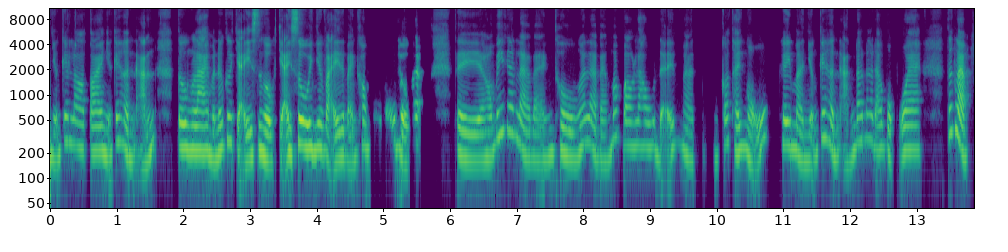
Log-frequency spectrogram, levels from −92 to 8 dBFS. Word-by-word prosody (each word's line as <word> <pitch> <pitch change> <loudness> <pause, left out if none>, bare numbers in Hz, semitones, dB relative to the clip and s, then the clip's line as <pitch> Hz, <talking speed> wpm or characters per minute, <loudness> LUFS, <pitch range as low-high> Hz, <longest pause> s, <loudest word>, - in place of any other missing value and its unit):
những 180 0 -3
cái 275 +5 0
lo 240 -4 -3
toan, 210 -1 0
những 185 +1 -3
cái 270 +3 -1
hình 195 -6 -1
ảnh 200 - -3 0.3
tương 230 -2 +4
lai 210 -1 +4
mà 180 - 0
nó 210 +3 +2
cứ 280 - +1
chạy 175 - +2
x 200 - -2
ngược 175 -5 +7
chạy - - +3
xuôi 230 +2 +9
như 225 +1 +2
vậy 185 -4 0
thì 185 - +2
bạn 175 +1 -5
không 225 +3 -4
có - - -31
ngủ - - -5
được - - +5
á, 270 0 0 0.6
thì 175 -3 +3
hổng 180 +2 -2
biết 350 +5 -1
á 355 -1 -1
là 235 - -2
bạn 180 +2 -6
thường 190 -3 +1
á 235 +4 -2
là 255 -7 -1
bạn 170 +2 -7
mất 315 +1 -7
bao 240 0 -1
lâu 235 -1 -5
để 195 +2 -3
mà, 185 -6 -6 0.3
ừ, 175 - -15
có 255 +1 -4
thể 200 -1 +1
ngủ, 230 - -2 0.2
khi 245 0 +5
mà 205 -6 -1
những 170 +4 -5
cái 310 - -1
hình 210 -8 -1
ảnh 195 0 -7
đó 270 +3 -3
nó 290 0 -7
đã 220 - -4
vụt 185 -5 -3
qua? 215 +1 0 0.4
Tức 355 +2 -2
là 335 - +6
215 Hz, 255 wpm, -19 LUFS, 185-245 Hz, 0.6 s, xuôi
